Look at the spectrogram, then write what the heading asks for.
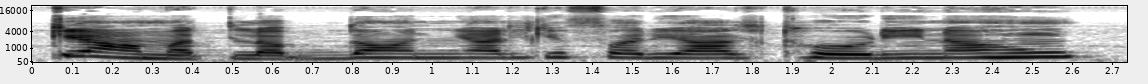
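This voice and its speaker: A woman's voice: high voice, a bit bright. A woman voicing a stubborn, cocky young man who talks defiantly.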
